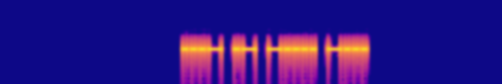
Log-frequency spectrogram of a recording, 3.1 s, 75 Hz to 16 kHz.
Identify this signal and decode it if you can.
Morse code, heard as a keyed tone, about 44 wpm, 700 Hz. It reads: VA6B
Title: All Cut Numbers - 4-Digit 45wpm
